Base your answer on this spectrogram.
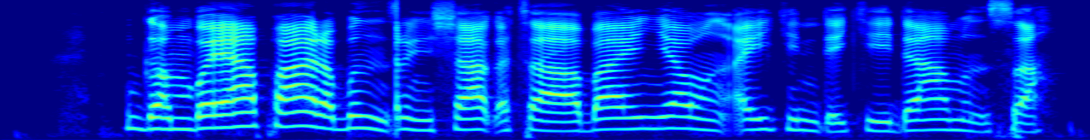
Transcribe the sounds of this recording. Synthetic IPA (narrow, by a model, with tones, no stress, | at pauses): ɡɐ˨mba˦jaː˦ɸaː˦ɽa˨bɪ˦˨nzɐ˦ɽɪ˨nʃaː˦kʼɐ˨taː˦ʔa˨baː˦jɐ˦ɲjɐ˦wɐ˨ŋʔa̰˦jkʲɪ˨nda˨kʲeː˨daː˦mɪ˨nsa˨ʔ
